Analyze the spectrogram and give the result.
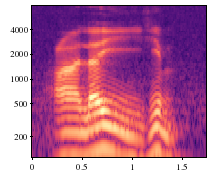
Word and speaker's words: alaihim: Kemudian alaihim masih terbaca lay, seharusnya ala, alai, laihim, alaihim, alaihim.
